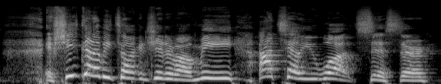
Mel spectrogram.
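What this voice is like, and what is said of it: Put-on southern accent. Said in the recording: “That was a southern accent.”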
